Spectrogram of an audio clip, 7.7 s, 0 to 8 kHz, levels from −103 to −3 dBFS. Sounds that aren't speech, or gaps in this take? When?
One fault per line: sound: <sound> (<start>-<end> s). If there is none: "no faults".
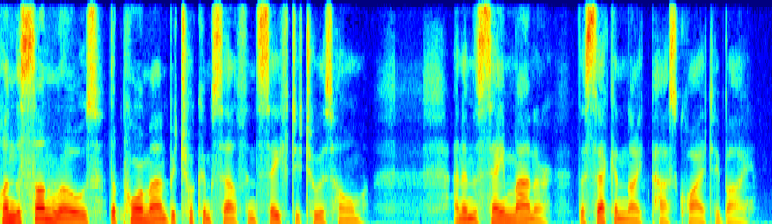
no faults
